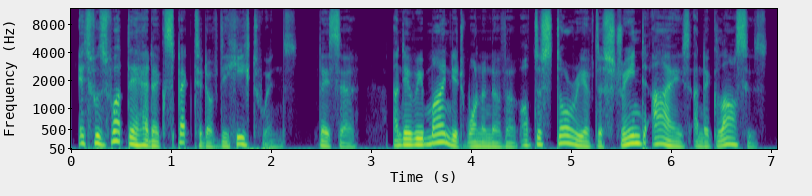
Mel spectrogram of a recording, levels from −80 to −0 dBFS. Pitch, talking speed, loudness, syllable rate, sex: 125 Hz, 230 wpm, -17 LUFS, 5.9 syllables/s, male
